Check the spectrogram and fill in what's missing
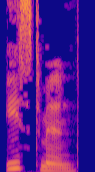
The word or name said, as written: eastmund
